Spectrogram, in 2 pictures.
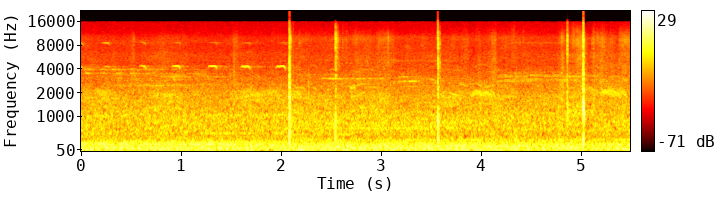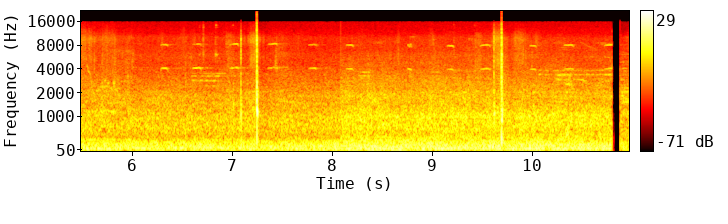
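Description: Steady low rumble of outdoor background noise, with about six short sharp clicks at uneven intervals.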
